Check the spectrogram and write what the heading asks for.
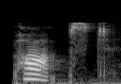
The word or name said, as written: pabst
